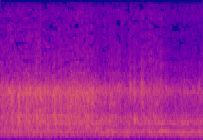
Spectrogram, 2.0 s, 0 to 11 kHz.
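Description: Ford Escort Mk1 rally car's engine pulling hard at steady revs, with the rush of gravel under the car, heard from inside the cabin.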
